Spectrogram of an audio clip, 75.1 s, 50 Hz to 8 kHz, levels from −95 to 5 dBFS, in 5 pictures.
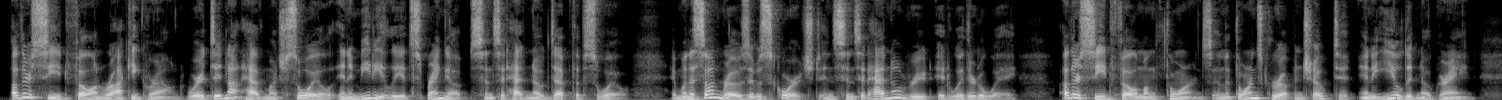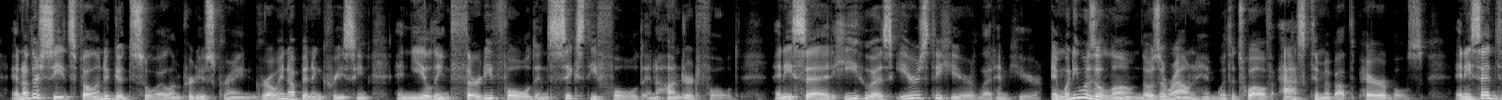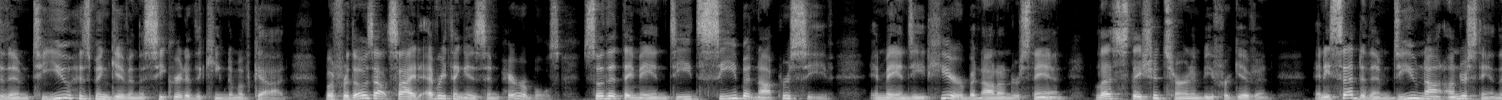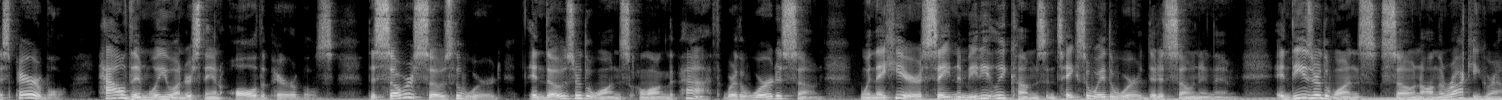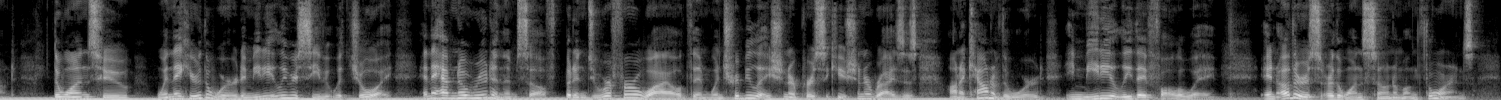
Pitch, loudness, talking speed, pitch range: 135 Hz, -20 LUFS, 215 wpm, 115-165 Hz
